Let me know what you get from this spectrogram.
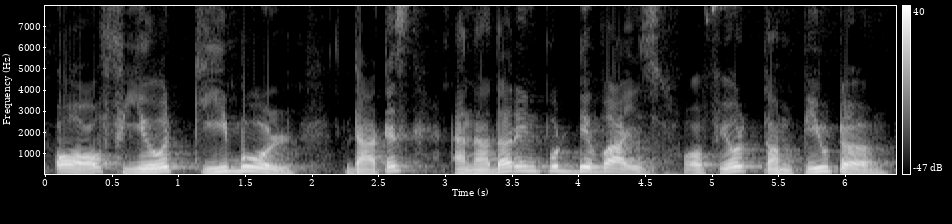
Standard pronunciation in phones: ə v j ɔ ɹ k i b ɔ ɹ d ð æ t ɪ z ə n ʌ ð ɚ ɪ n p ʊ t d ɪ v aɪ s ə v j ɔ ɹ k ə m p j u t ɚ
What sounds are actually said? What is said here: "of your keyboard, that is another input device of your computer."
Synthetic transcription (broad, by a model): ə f j ɔ ɹ k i b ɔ l d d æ t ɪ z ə n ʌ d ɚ ɪ n p ʊ t d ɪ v aɪ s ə f j ɔ ɹ k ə m p j u t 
